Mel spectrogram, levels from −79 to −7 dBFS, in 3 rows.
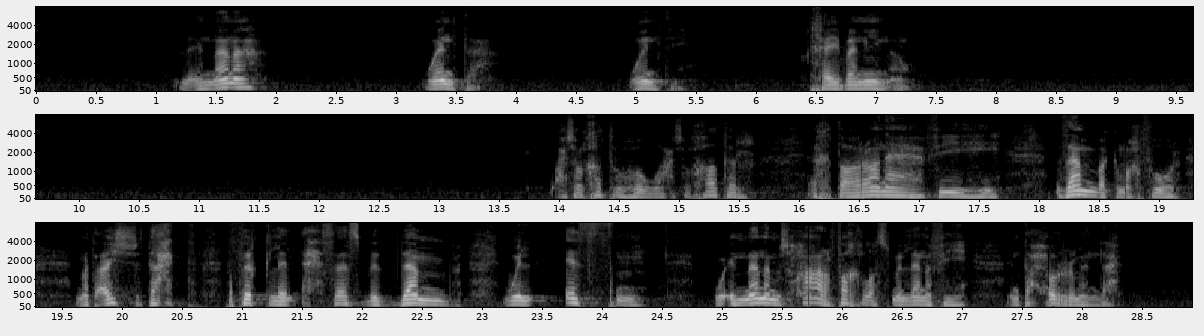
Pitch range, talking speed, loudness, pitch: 115-135 Hz, 75 wpm, -36 LUFS, 125 Hz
